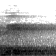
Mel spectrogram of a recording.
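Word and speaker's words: read: First form को हम बोलते हैं रीड और सेकंड और थर्ड फॉर्म को हम बोलते हैं रेड।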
